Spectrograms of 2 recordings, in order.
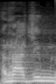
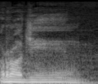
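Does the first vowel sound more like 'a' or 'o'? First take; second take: a; o. First: The first vowel sounds thin, like 'a'. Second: The first vowel sounds full, like 'o'. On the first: The speaker calls it wrong. "রাজিম নয়" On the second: The speaker calls it right.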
